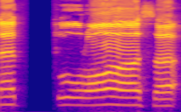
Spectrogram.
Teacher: را کو زبر کی وجہ سے موٹا پڑھیں گے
